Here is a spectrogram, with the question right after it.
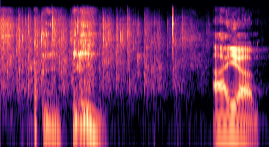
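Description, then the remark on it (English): A church audience at Renew Life claps in a dense, steady patter for a few seconds to welcome first-time visitors, with voices calling out over it and a loud sustained shout near the end as the clapping fades. “Don't give them a golf clap. Let's welcome them here to church.”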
